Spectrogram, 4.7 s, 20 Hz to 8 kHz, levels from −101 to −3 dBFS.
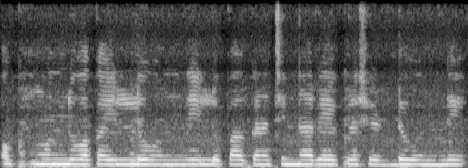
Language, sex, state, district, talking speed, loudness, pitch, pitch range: Telugu, female, Telangana, Mahabubabad, 130 wpm, -14 LUFS, 220 Hz, 215-220 Hz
